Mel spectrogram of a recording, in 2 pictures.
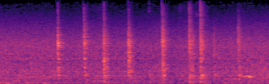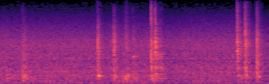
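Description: Bottles and containers being set into a refrigerator's plastic door bins and shelves: sharp knocks and clatters in three quick runs, over a steady hum.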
